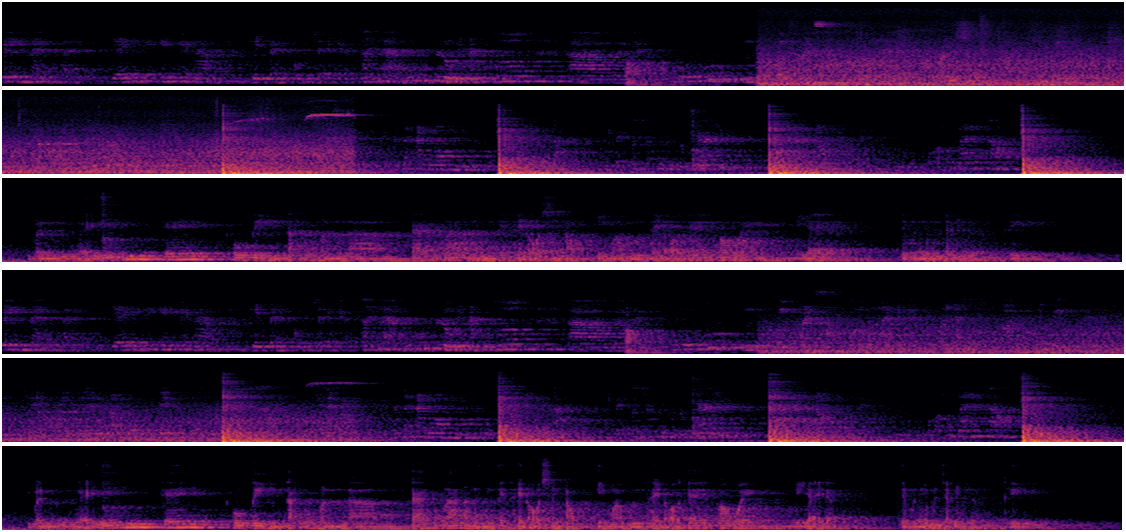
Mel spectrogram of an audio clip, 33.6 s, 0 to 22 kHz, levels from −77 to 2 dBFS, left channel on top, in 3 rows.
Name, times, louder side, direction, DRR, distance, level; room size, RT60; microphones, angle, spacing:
voice 1, 0.0-21.3, right 1 dB, 5° right, -5 dB, 2.0 m, -49 dB
sound 1, 7.5-14.8, left 6 dB, 75° left, 0.4 m, -39 dB
sound 2, 12.7-15.0 16.1-20.1 21.3-28.0, equal, 25° left, 1.5 m, -34 dB
voice 2, 22.7-30.8 31.4-32.8, right 1 dB, 50° right, 2 dB, 0.7 m, -37 dB
16.0 x 9.1 x 2.5 m, 2.6 s
head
